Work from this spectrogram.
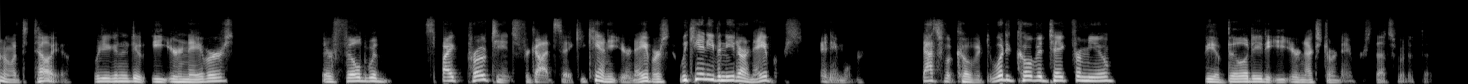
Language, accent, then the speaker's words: English; United States; I'm an American. I wouldn't say I'm a proud American. I'm an American. I'm somebody that grew up in America.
